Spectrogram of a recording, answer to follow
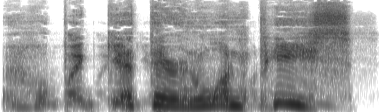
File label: teleport pain; davion; dota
